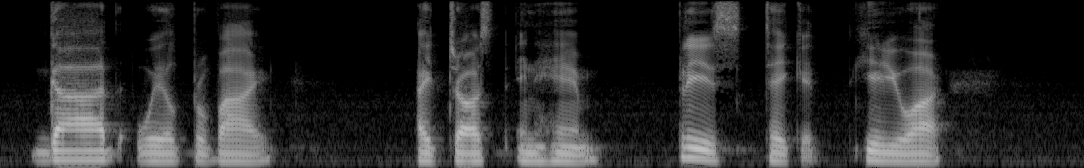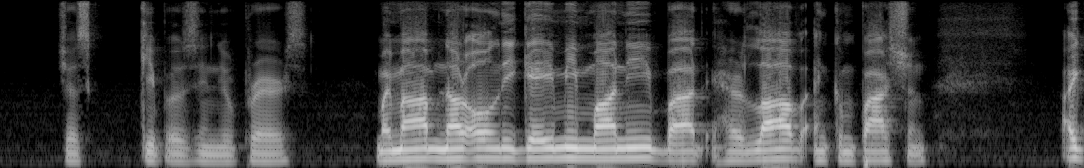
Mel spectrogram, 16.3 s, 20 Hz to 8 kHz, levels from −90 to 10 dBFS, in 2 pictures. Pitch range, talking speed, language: 105-130 Hz, 120 wpm, English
